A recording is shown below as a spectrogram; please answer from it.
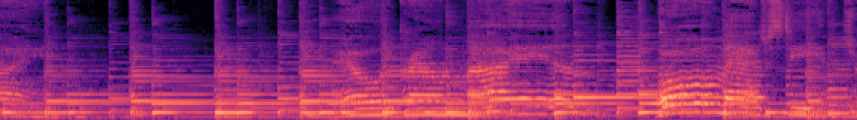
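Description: Acoustic guitar playing picked notes, with a man's sung vocal line coming in over it in two phrases, about three seconds in and again near the end.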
